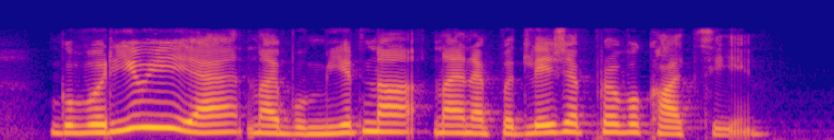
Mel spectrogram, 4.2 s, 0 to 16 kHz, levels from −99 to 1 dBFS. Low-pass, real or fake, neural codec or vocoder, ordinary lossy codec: 7.2 kHz; fake; codec, 16 kHz, 8 kbps, FunCodec, trained on LibriTTS, 25 frames a second; none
